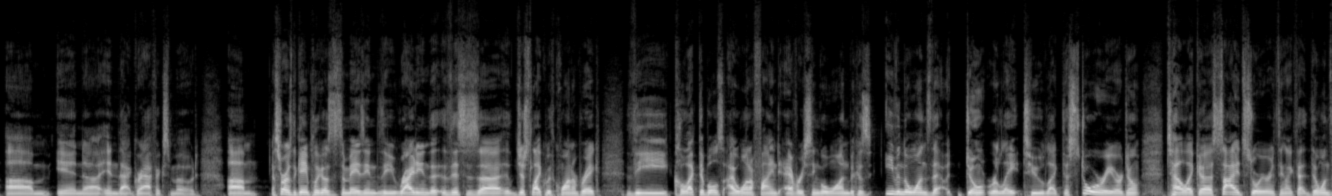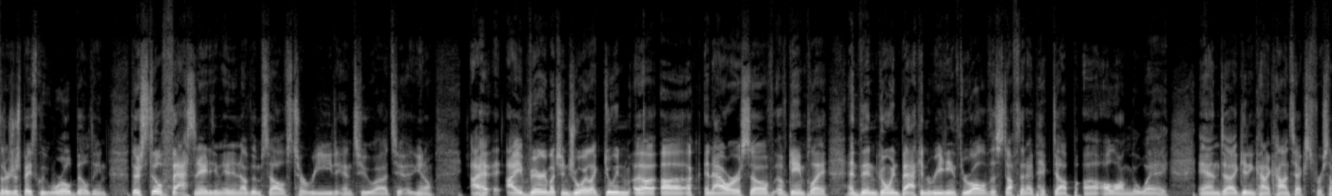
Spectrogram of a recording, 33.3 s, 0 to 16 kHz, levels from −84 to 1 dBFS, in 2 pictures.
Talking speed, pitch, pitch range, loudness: 225 wpm, 135 Hz, 125-150 Hz, -17 LUFS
